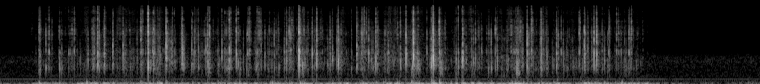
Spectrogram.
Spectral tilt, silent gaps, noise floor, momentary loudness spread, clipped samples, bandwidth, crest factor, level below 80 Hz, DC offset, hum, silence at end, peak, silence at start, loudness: 0 dB/octave; none; -54 dBFS; 12 LU; under 0.1%; 17 kHz; 28 dB; -36 dBFS; under 0.1%; none; 0.05 s; 0 dBFS; 0.05 s; -27 LUFS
